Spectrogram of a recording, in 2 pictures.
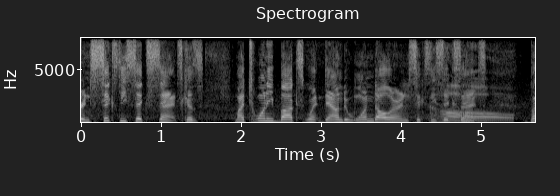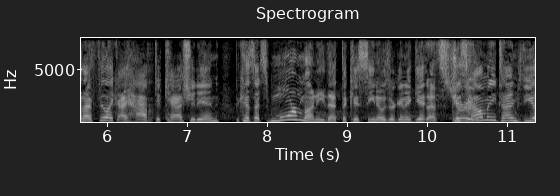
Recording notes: LIVE from Radio Row in Las Vegas!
